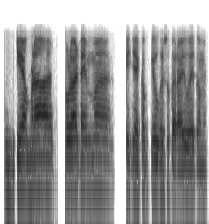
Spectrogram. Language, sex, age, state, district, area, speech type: Gujarati, male, 18-30, Gujarat, Kheda, rural, conversation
